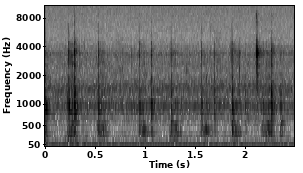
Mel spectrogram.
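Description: Quick, irregular run of small clicks from a computer mouse's scroll wheel being turned notch by notch, several a second.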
